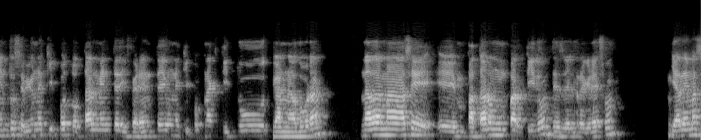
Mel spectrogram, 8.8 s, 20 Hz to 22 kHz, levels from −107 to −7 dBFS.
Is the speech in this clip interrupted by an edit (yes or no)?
yes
